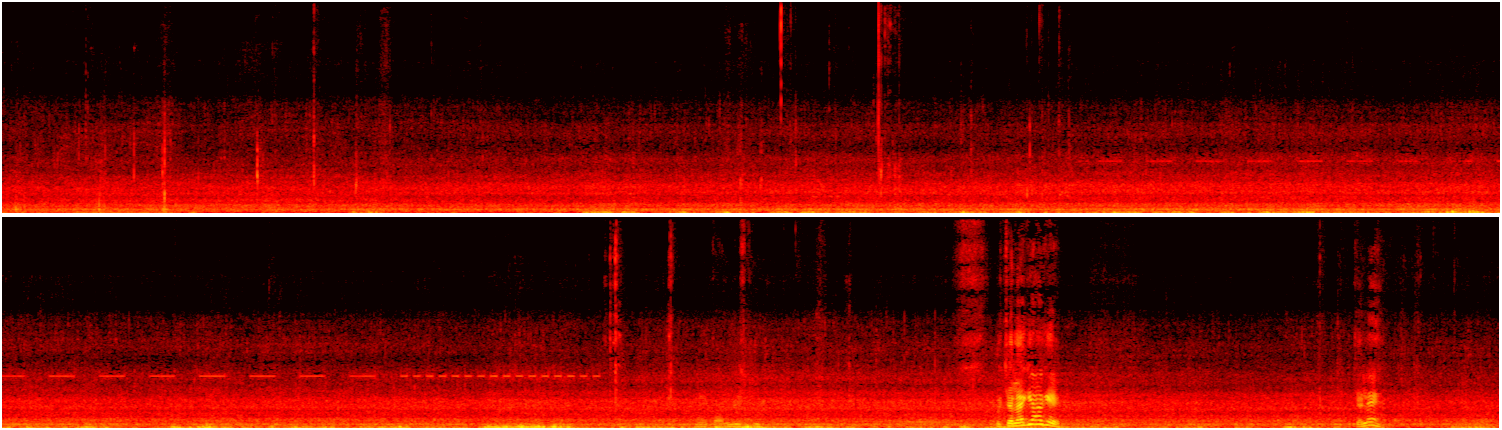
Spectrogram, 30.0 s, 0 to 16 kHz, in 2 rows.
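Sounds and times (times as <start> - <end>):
river water flowing: 0.0 - 7.8
wind buffeting microphone: 18.8 - 21.6.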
